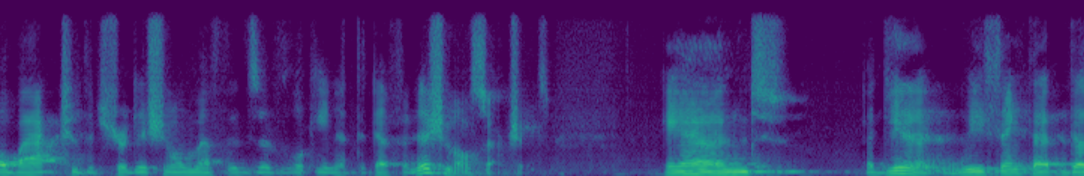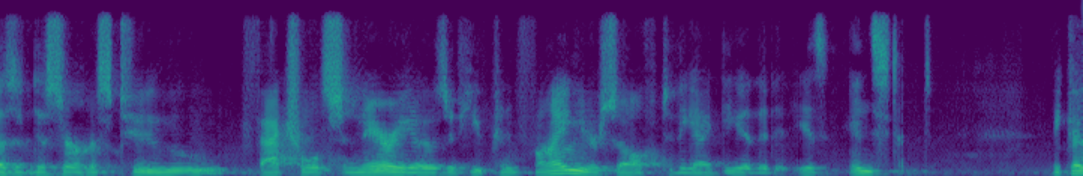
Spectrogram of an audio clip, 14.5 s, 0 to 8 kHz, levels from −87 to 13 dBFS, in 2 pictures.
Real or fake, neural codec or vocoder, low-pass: fake; codec, 16 kHz, 2 kbps, FreqCodec, smaller model; 7.2 kHz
